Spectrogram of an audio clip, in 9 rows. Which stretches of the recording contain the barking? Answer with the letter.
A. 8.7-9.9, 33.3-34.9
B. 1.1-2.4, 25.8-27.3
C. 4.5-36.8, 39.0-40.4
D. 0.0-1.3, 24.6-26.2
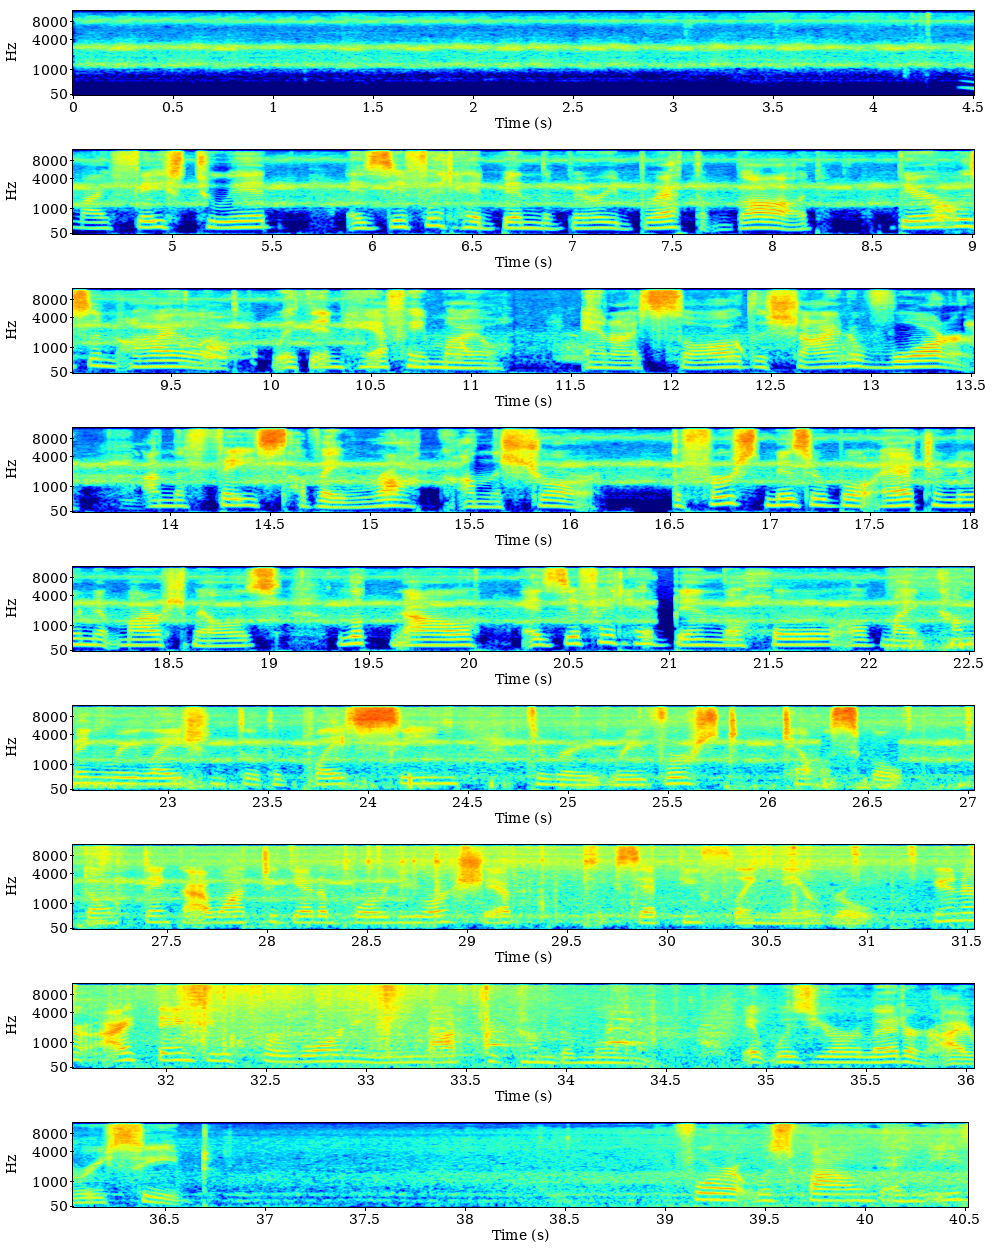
A.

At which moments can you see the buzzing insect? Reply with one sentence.
You can hear the buzzing insect from 22.1 to 40.4 s.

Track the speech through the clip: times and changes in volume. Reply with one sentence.
The speech can be heard from 4.5 to 36.8 s, at a steady volume; and briefly from 39.0 to 40.4 s.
